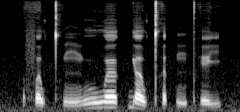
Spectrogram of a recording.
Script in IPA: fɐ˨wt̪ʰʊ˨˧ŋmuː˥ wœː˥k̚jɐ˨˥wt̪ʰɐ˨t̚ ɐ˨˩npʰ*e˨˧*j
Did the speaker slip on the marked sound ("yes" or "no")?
no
